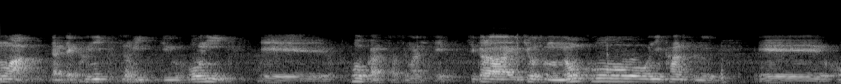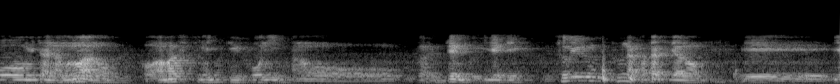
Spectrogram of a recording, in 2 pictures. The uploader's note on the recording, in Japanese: 音質：３。場所：学習院大学 教室。学習院大学の教室で行われた講演。別の話し声が聞こえるところがあり、 残響音が目立つ部分もある。途中で音声が遠くなるのは。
